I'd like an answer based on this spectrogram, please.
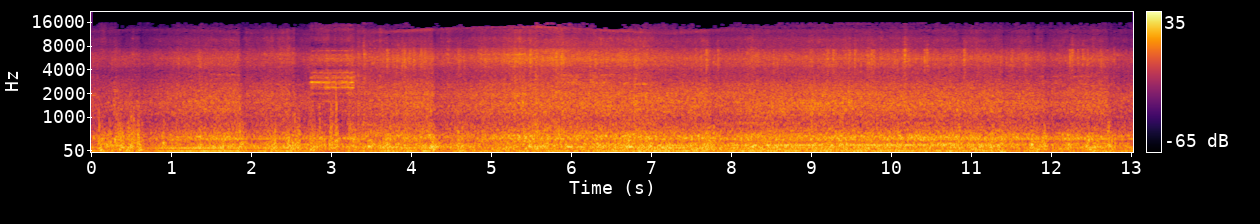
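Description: Moving bus heard from inside: steady engine and road noise, with a brief high-pitched tone about three seconds in.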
